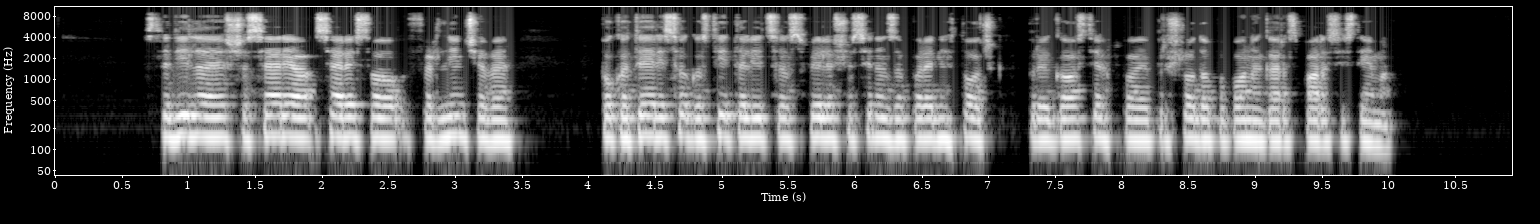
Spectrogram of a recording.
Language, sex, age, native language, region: Slovenian, male, 18-29, Slovenian, Central Slovenia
